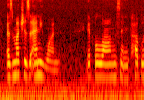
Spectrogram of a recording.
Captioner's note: none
